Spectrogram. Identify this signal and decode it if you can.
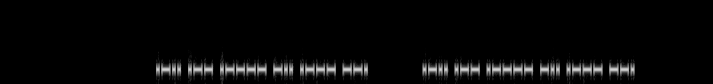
Morse code, heard as a keyed tone, about 46 wpm, 700 Hz. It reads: LW1DJG LW1DJG
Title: DXCC-100 Call Signs - 6 Characters - Repeated 2x - 45wpm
